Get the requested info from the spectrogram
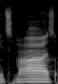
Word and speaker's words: Tomas: And I was like, if you know me, first of all, don't call me Thomas. I don't like that. If you know how to pronounce my name, call me Tomas, or you can just call me literally the letter T, like either or.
